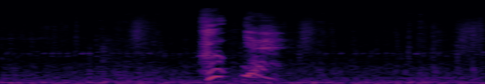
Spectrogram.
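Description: A short swooping whoosh sounds in a video game.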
